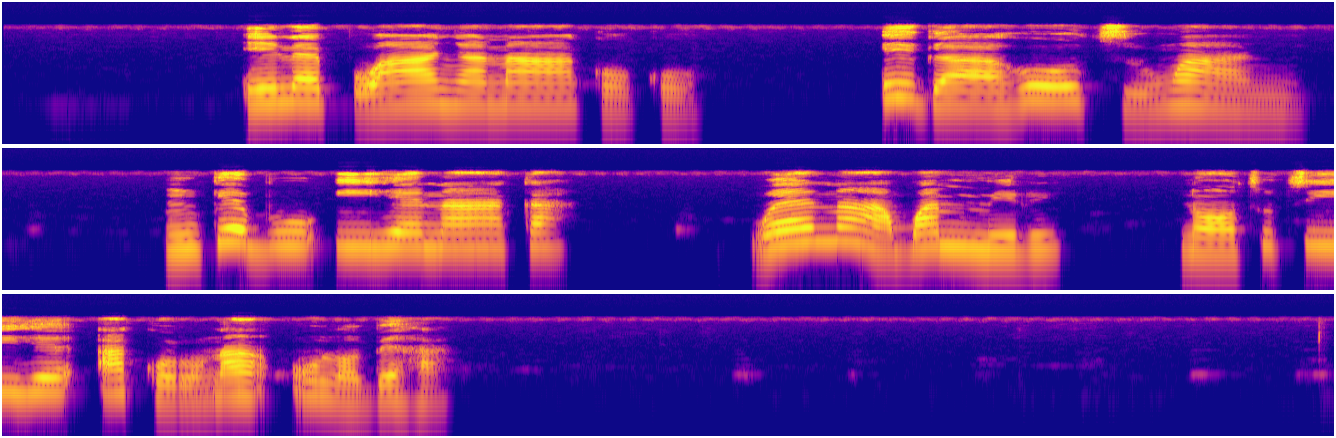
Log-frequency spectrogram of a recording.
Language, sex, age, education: Igbo, female, 30-45, primary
